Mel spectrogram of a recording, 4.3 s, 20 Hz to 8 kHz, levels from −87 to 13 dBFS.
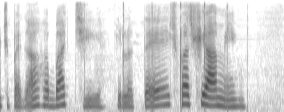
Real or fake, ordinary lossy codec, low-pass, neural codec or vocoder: real; none; 7.2 kHz; none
